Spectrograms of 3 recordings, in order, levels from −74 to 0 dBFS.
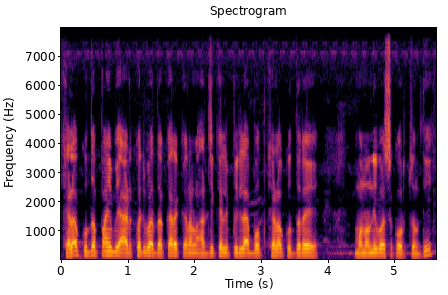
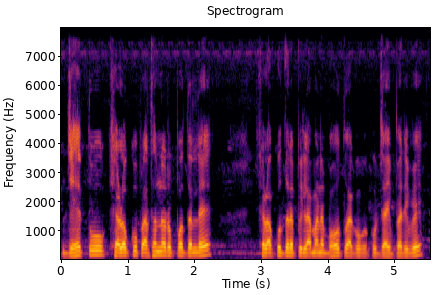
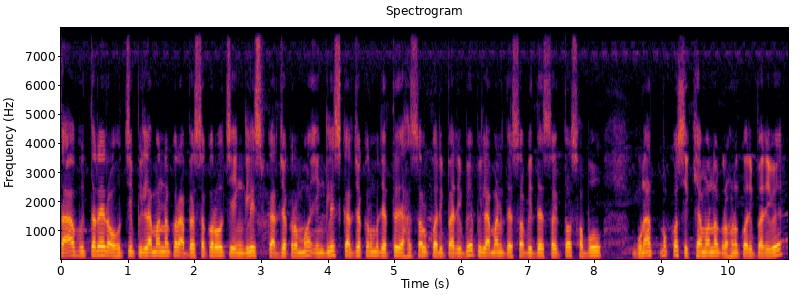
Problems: constant background noise, continuous background conversations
